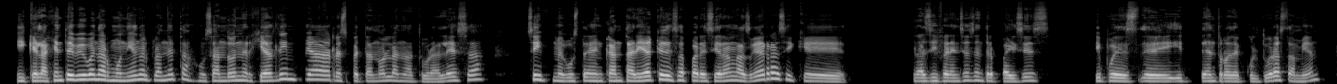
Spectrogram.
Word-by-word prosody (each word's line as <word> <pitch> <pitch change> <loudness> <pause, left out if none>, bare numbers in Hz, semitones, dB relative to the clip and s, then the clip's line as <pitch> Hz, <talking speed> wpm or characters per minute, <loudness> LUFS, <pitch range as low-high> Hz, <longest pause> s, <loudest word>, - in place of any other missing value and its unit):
Y 165 0 -1
que 165 - +5
la 160 -1 +5
gente 195 +5 +5
viva 220 +2 +5
en 230 - +2
armonía 185 -2 +1
en 220 - +1
el 225 - 0
planeta, 215 +1 -4
usando 165 +2 -2
energías 175 -1 +1
limpias, 225 -3 +1
respetando 160 -2 -4
la 175 -1 -3
naturaleza. 160 - -4 0.4
Sí, 220 -3 +2
me 165 -2 -1
gustaría 160 +2 -1
encantaría 170 +2 +3
que 225 +4 +4
desaparecieran 180 -3 +1
las 165 -4 0
guerras 235 +7 +2
y 210 - -4
que, 145 -7 -2 0.6
las 155 0 -1
diferencias 160 +2 -2
entre 170 -3 -1
países 155 +4 -3 0.4
y 160 - -3
pues 150 -3 +1
de 150 -1 +2
y 145 -1 -4
dentro 155 -1 -1
de 140 -1 -2
culturas 145 +7 -1
también 155 +10 -5
170 Hz, 170 wpm, -22 LUFS, 155-195 Hz, 0.6 s, que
